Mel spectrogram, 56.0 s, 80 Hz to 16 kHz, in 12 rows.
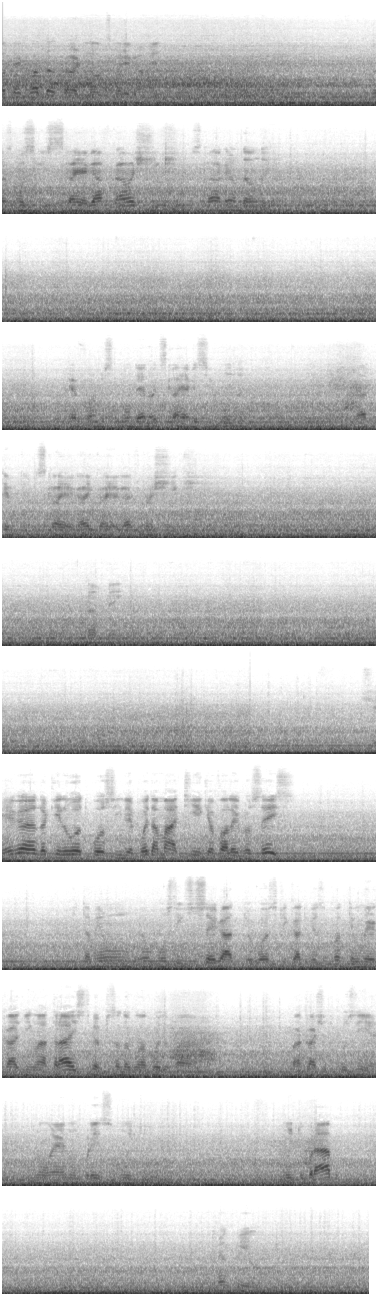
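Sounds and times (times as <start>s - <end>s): diesel truck engine droning: 0.0s - 56.0s
road noise: 0.0s - 56.0s.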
